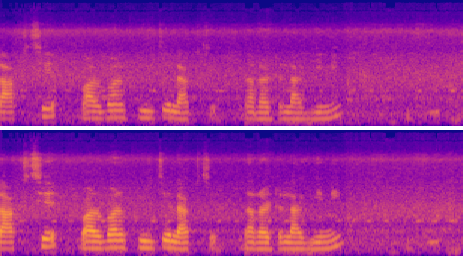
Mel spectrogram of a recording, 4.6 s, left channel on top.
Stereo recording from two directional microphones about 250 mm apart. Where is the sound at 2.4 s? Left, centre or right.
Centre.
